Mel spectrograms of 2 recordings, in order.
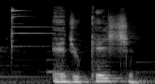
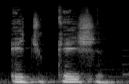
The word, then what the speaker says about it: education: Cada vez que veas una U al lado de una D en una vocal que no está acentuada, vas a decir Y. Y. Education. Education.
